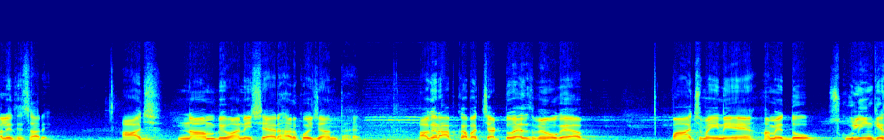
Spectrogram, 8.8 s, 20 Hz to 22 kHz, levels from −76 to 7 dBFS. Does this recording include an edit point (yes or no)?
no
